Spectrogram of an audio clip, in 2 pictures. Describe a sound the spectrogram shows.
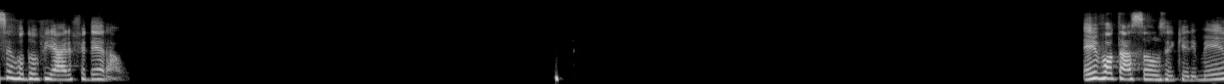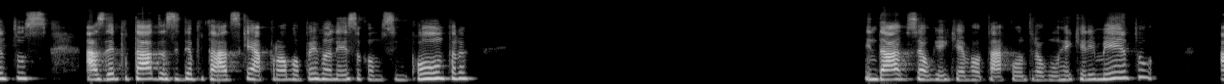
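A woman speaks calmly into a microphone in short spells.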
